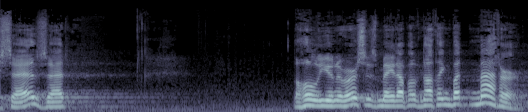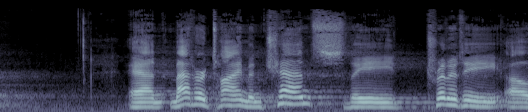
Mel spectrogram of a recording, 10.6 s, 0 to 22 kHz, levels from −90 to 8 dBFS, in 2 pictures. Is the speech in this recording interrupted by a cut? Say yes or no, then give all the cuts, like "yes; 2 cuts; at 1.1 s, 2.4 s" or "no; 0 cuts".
no; 0 cuts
